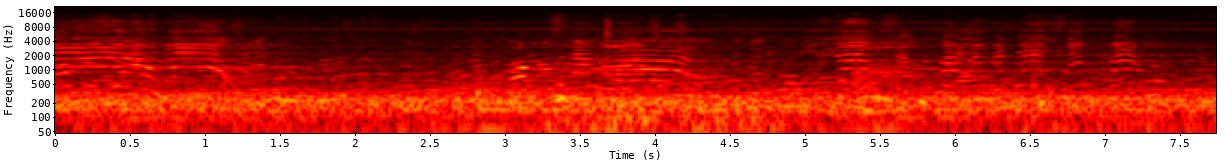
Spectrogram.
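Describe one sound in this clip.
Young women shout and call out across an open outdoor field.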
